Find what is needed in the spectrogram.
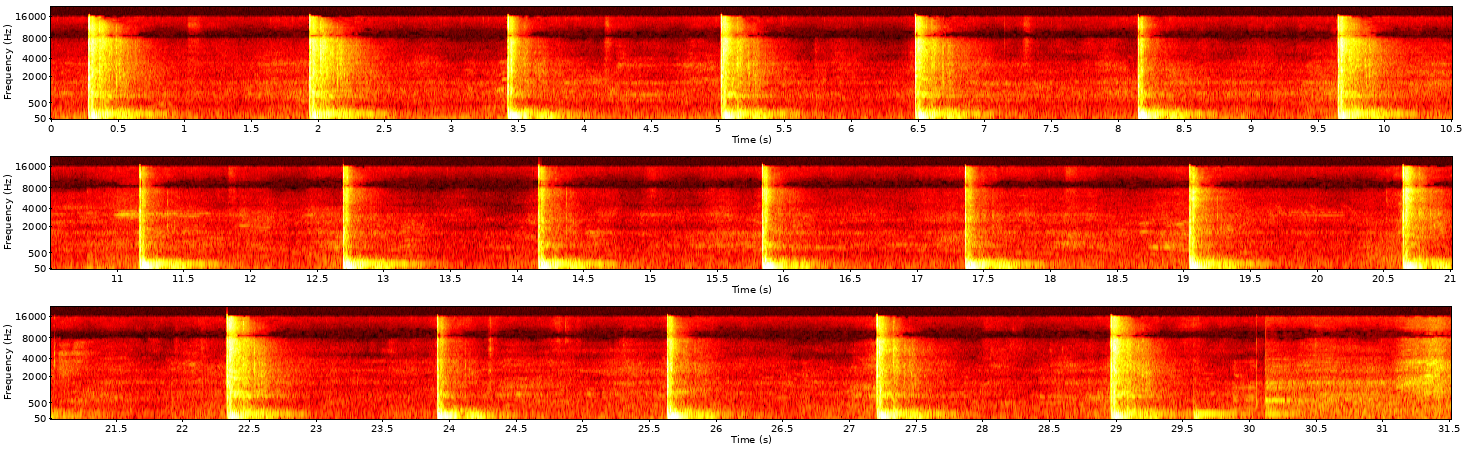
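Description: Sledgehammer striking a large rubber tractor tyre over and over, a loud, sharp thud about every second and a half, nineteen strikes in all.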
